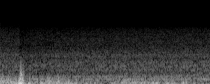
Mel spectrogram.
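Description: Low rumbling noise buffeting the microphone, like wind on it, with one short thump about a fifth of a second in.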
